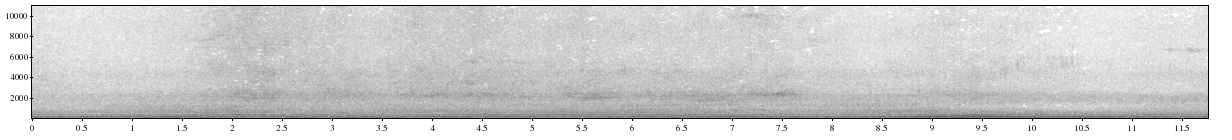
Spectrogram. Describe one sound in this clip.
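A car engine idles and rolls by nearby.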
